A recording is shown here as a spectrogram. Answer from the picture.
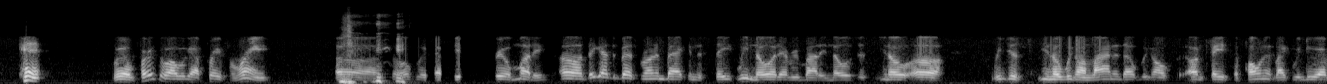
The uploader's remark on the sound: We then go to the phone lines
